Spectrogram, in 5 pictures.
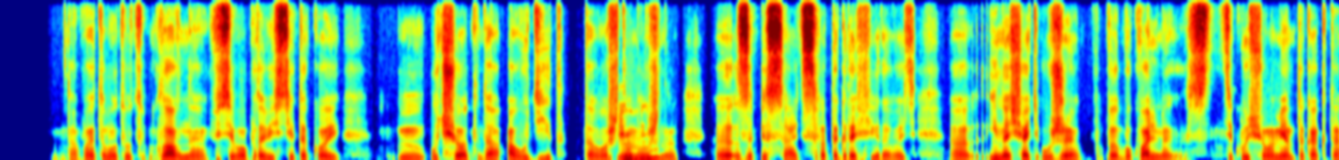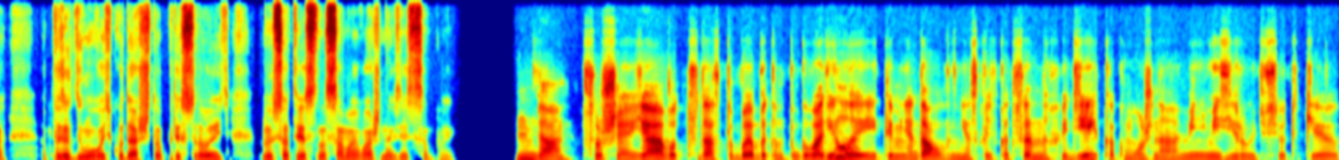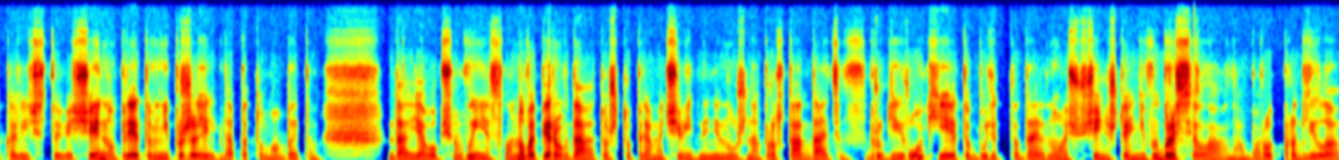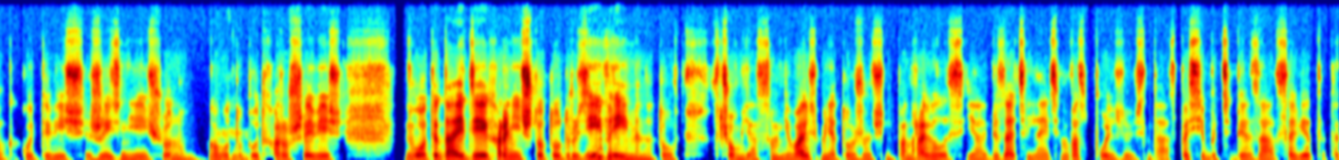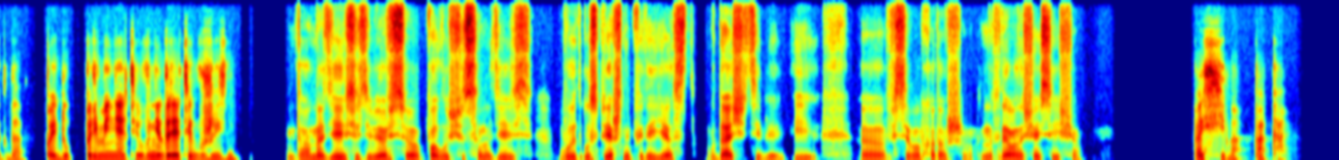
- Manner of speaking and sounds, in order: tapping; "тогда" said as "тада"; unintelligible speech
- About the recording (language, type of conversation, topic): Russian, advice, Как при переезде максимально сократить количество вещей и не пожалеть о том, что я от них избавился(ась)?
